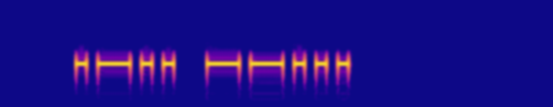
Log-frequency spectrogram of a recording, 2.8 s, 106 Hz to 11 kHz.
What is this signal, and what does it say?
Morse code, heard as a keyed tone, about 23 wpm, 700 Hz. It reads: L7
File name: practice / 22wpm / Two Letter-Number Combinations - 22wpm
